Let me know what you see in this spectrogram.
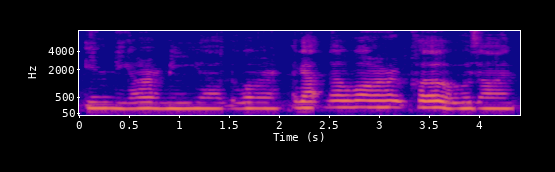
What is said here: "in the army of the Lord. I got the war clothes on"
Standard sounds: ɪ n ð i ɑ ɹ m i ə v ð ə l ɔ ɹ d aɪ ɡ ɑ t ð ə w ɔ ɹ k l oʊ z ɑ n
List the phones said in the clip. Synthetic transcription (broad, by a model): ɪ n ð i ɑ ɹ m i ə ð ə w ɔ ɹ aɪ ɡ ɑ t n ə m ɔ ɹ k l oʊ z n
